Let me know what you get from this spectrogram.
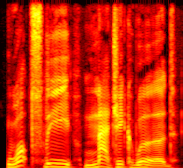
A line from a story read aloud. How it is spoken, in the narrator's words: he snarled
